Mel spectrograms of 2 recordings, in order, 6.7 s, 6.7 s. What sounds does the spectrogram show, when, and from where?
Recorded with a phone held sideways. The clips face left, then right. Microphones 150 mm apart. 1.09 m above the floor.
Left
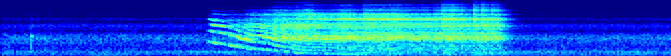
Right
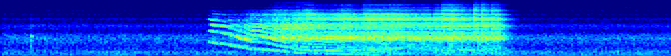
2.1 s a squeak: 50° left (ahead or behind), 2 m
